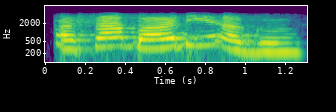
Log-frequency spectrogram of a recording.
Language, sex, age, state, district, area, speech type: Sindhi, female, 30-45, Gujarat, Surat, urban, conversation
